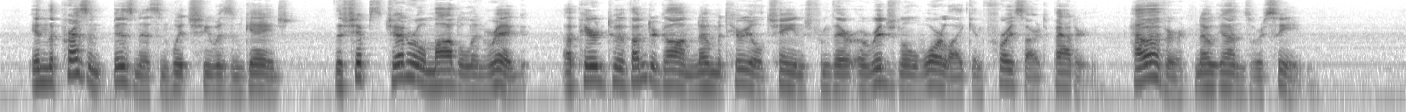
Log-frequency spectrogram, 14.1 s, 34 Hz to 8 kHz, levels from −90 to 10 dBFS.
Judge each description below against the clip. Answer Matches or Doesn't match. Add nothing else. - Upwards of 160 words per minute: Doesn't match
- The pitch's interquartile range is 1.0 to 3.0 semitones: Doesn't match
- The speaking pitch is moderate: Doesn't match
